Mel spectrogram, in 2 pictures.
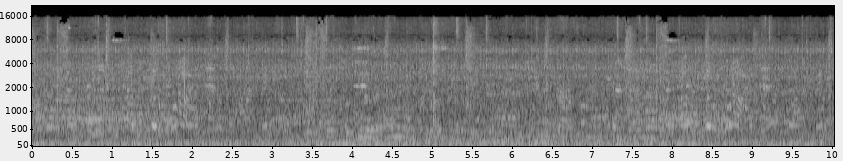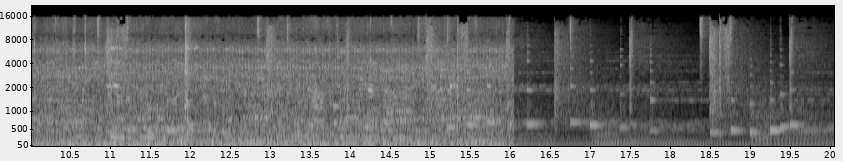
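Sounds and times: indistinct chatter: 0.0s - 16.1s
steady low rumble: 0.0s - 16.1s.

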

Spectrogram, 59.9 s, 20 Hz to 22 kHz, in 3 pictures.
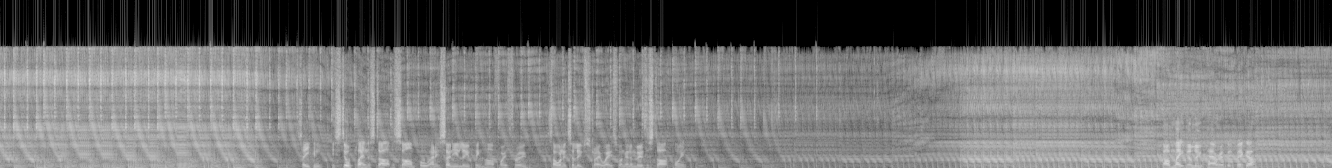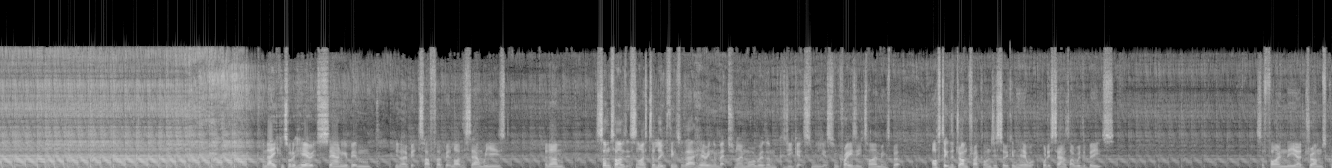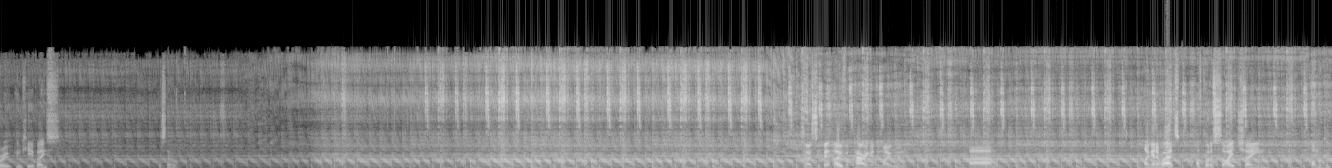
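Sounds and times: distorted bass loop stuttering: 0.0s - 59.9s.

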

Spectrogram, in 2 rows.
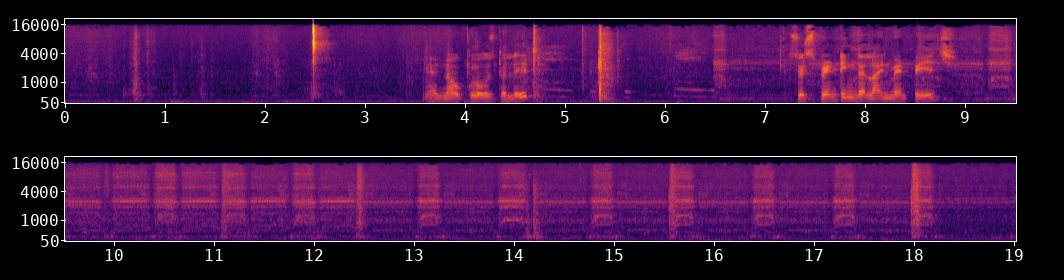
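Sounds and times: printer carriage whine: 6.4s - 19.0s.

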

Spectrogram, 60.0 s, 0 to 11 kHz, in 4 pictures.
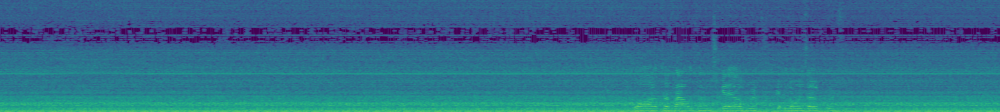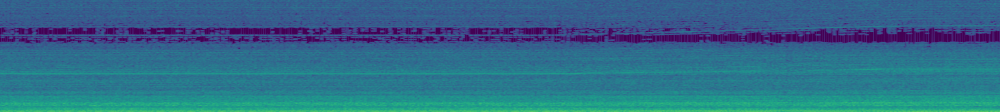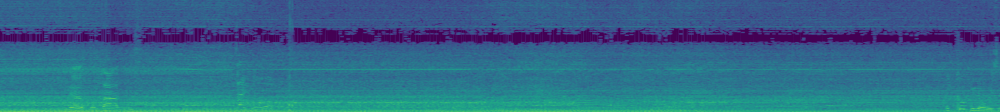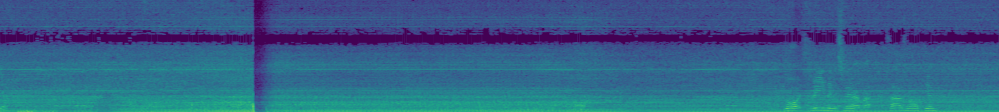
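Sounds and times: washing machine spinning: 0.0s - 59.9s.

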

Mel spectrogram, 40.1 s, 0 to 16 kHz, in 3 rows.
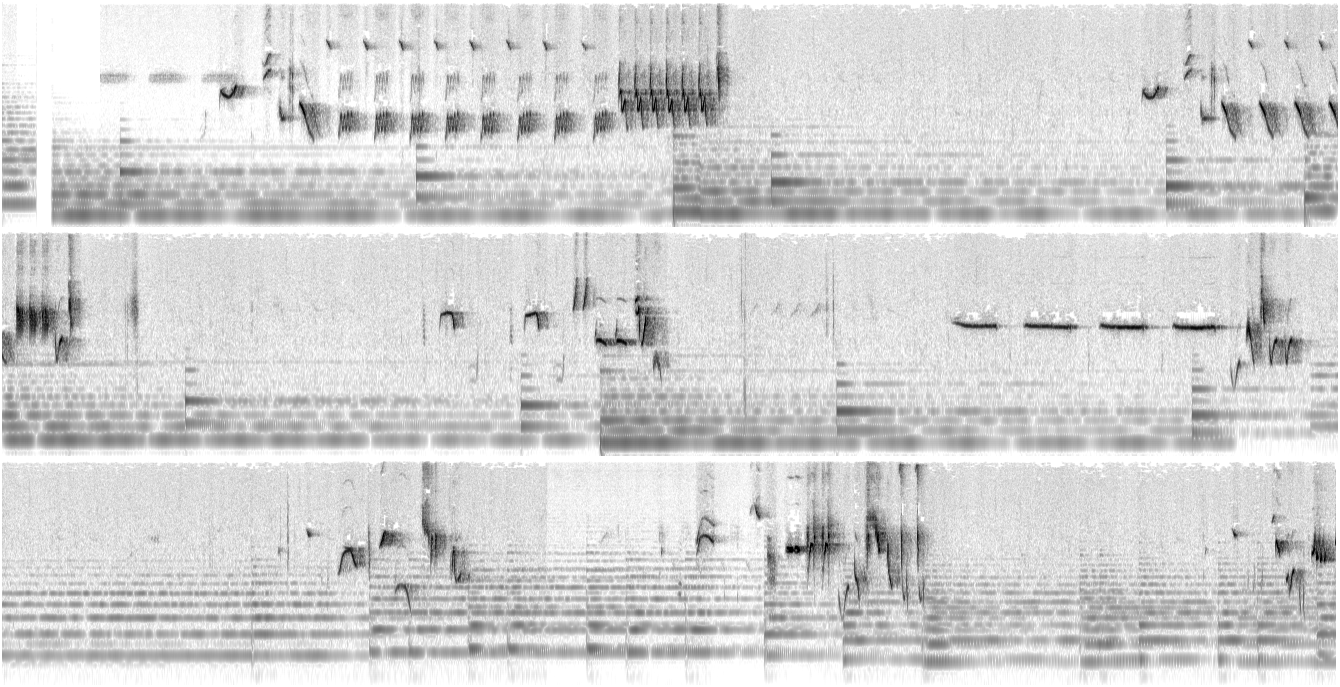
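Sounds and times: ambient music sustained chords: 0.0s - 40.0s
birds chirping: 1.0s - 40.0s
bird whistled notes: 11.4s - 14.2s, 22.9s - 26.4s, 33.6s - 36.0s.

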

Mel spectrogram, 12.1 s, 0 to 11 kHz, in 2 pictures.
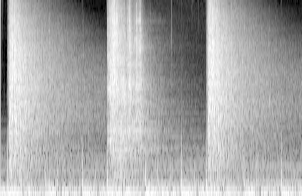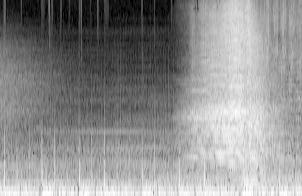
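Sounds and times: deep rumbling drone: 0.9s - 12.0s.

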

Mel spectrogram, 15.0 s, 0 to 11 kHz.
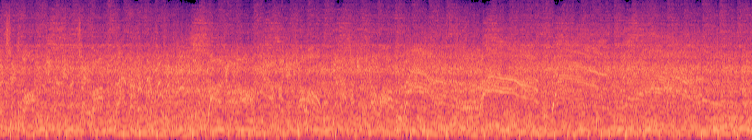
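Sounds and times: heavy rock band playing live: 0.0s - 15.0s
yelled vocal: 0.0s - 15.0s.

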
